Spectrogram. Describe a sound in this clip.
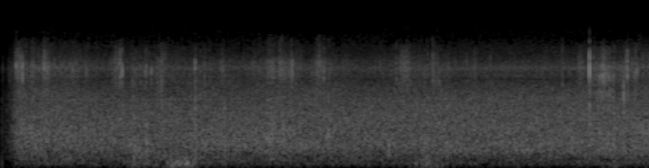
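Footsteps crunch and rustle through dry leaves on a forest floor.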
